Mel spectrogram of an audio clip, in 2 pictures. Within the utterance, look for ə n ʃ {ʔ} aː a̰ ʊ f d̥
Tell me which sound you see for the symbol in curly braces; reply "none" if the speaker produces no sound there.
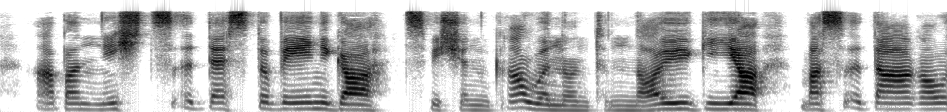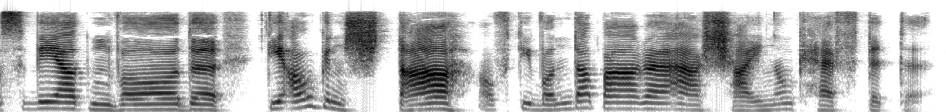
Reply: t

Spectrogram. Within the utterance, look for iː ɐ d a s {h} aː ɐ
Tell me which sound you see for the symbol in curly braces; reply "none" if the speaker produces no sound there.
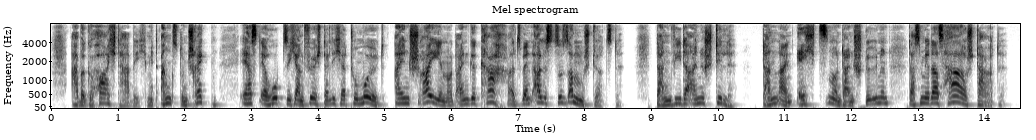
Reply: h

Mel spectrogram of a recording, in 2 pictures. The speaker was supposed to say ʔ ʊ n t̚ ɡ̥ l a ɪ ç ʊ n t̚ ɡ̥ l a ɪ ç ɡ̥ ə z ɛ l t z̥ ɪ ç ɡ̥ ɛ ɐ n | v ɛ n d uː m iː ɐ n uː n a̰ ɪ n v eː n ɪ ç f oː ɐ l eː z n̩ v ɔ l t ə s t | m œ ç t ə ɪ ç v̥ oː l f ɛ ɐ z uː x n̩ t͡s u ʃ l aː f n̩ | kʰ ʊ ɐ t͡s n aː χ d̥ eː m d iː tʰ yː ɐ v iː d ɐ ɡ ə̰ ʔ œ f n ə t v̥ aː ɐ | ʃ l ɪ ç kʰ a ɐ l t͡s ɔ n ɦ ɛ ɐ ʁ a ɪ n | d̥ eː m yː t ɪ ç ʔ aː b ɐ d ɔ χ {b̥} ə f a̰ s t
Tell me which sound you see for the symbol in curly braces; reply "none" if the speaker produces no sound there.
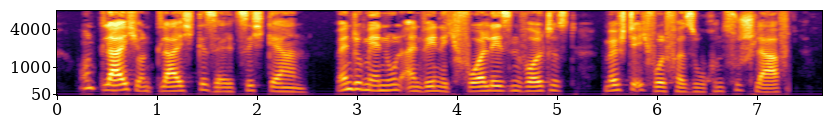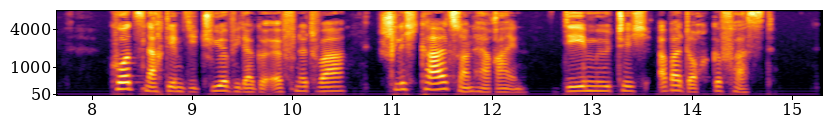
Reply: ɡ̥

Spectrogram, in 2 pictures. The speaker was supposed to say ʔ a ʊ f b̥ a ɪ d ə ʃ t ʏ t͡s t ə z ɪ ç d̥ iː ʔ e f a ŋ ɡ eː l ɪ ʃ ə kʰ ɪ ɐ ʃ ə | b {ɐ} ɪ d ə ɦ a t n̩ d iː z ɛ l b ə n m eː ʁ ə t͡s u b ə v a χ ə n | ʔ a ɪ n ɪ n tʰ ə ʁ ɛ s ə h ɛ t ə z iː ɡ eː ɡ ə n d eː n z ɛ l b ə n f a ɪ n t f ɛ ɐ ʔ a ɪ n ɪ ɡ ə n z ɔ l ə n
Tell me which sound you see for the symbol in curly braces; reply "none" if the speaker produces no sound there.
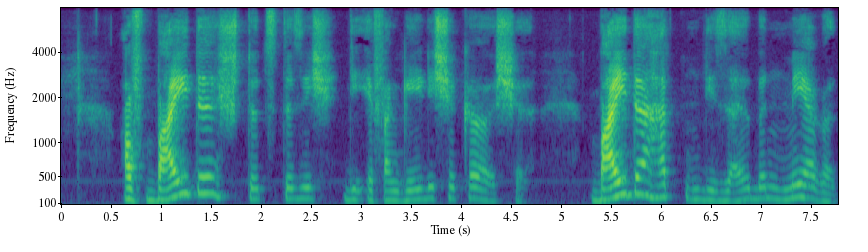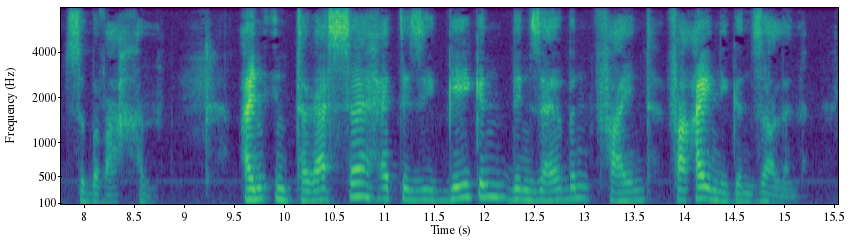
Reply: a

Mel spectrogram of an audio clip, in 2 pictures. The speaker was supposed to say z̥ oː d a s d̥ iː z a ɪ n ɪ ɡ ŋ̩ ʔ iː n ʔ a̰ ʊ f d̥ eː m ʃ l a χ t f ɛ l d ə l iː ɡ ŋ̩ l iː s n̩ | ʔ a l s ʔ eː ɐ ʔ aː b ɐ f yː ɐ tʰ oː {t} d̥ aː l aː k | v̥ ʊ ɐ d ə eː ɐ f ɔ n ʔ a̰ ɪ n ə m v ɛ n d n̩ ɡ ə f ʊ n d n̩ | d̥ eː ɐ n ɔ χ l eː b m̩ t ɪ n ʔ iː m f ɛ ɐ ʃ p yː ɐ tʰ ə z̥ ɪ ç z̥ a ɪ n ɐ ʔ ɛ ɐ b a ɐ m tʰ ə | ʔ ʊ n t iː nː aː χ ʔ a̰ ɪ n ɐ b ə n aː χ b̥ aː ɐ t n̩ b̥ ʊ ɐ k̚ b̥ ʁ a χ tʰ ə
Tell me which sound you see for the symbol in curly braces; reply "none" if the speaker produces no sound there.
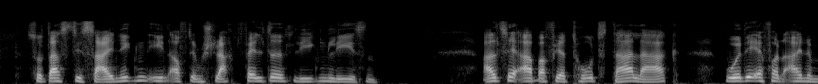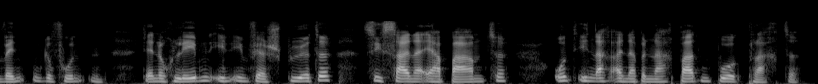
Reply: t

